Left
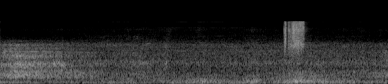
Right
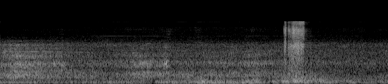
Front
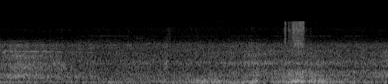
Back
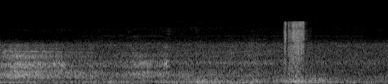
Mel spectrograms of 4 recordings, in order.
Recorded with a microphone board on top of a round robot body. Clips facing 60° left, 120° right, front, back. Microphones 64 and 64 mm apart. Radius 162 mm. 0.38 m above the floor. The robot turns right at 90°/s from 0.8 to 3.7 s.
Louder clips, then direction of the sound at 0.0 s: Left 2 dB, back 7 dB; 140° left.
